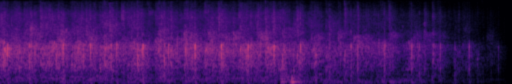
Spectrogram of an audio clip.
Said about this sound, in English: Ladies and gentlemen, will you please give a warm round of applause to Paul Lynch?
